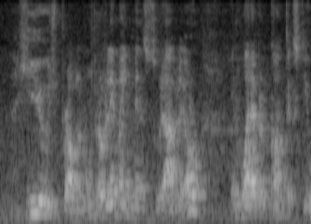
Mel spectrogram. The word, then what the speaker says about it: inmensurable: And try to pronounce this R correctly, not rable. Rable, no, it's rable, rable, right?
